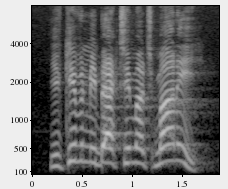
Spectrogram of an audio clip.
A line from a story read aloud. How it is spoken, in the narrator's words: he yelled out to her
